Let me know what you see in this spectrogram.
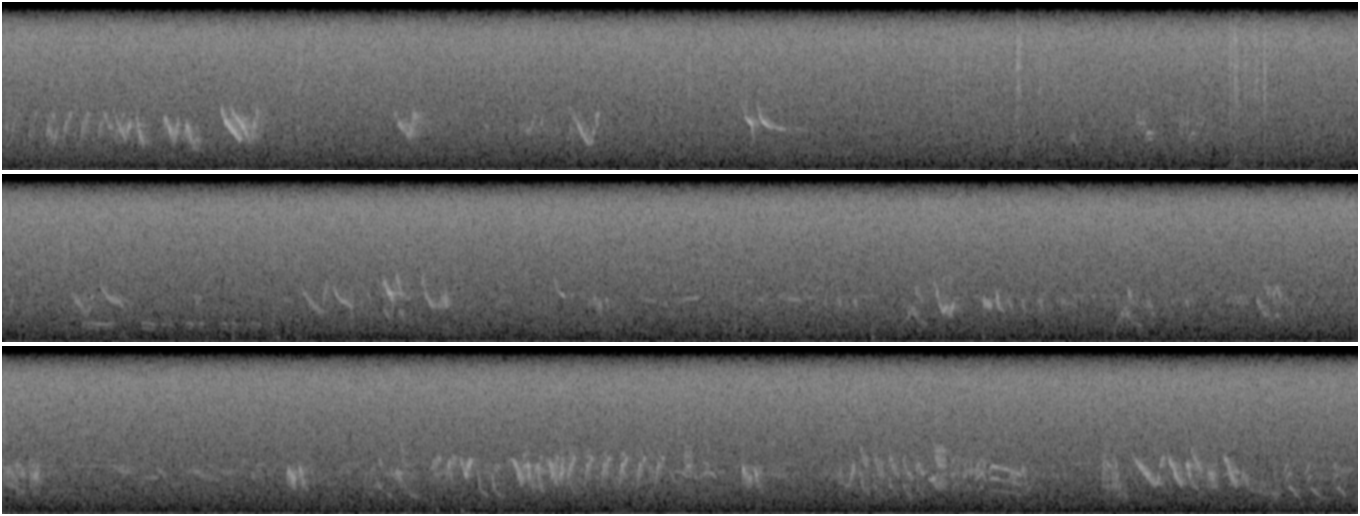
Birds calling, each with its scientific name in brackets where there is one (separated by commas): Eurasian Skylark (Alauda arvensis), House Finch (Haemorhous mexicanus), Erckel's Francolin (Pternistis erckelii), Hawaii Amakihi (Chlorodrepanis virens), Warbling White-eye (Zosterops japonicus)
